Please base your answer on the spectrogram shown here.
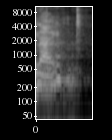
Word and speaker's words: night: So in night, we can hear the sound of night, N-I-T, right? We are not speaking out GH sound. So GH is silent there.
